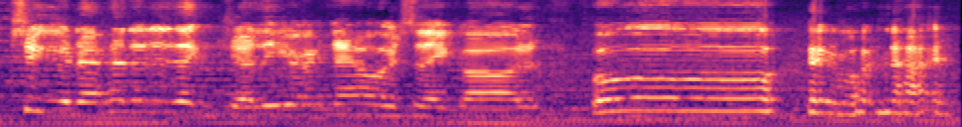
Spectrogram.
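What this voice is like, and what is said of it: Speaks in a put-on accent. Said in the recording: “accent”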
